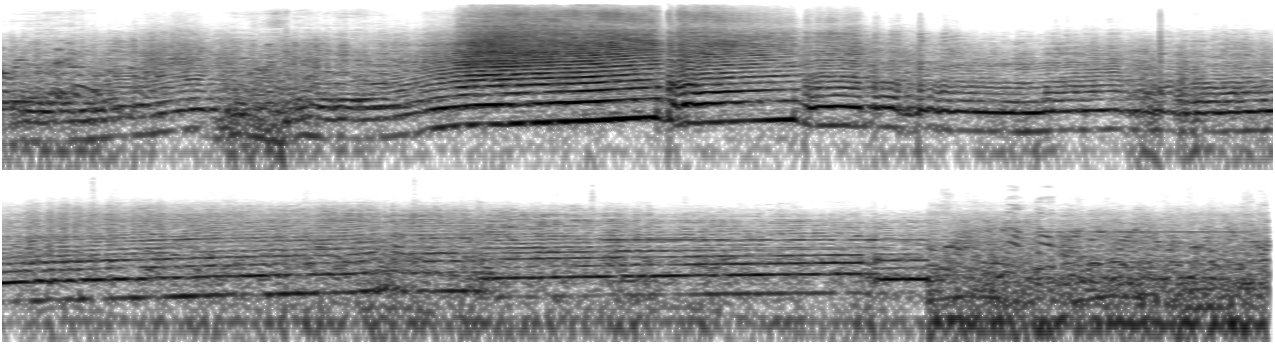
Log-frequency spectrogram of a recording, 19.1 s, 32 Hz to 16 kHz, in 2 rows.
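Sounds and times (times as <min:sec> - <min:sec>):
rally car engine at full throttle: 0:00.0 - 0:19.0.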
